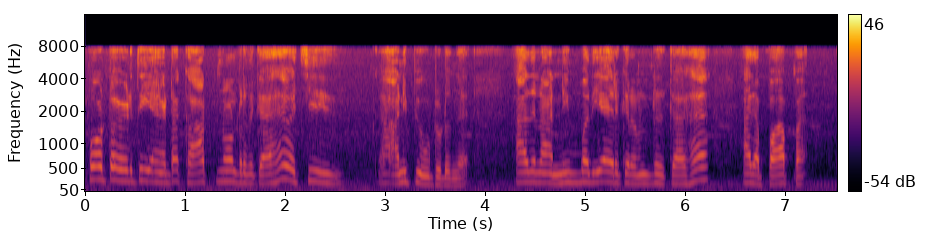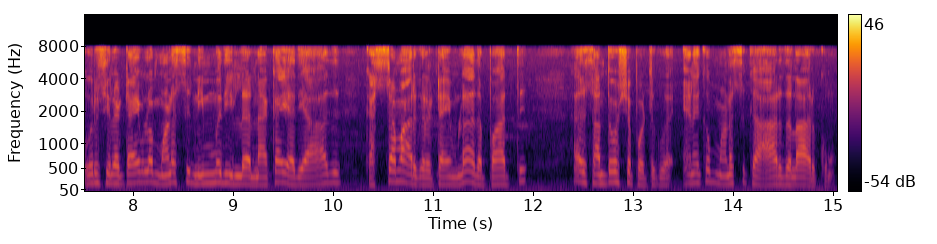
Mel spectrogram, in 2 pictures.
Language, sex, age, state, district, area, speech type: Tamil, female, 60+, Tamil Nadu, Tiruvannamalai, rural, spontaneous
